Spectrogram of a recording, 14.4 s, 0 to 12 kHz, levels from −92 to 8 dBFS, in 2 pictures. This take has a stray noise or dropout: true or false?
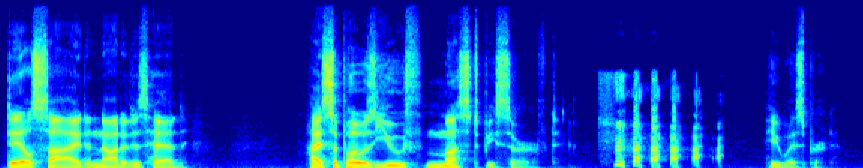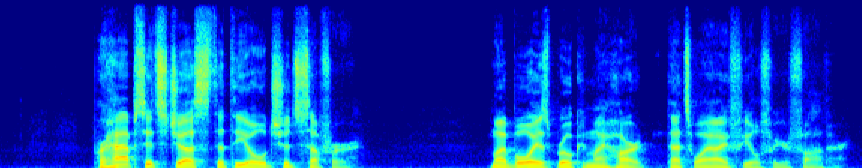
true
